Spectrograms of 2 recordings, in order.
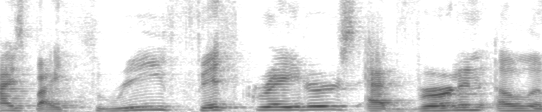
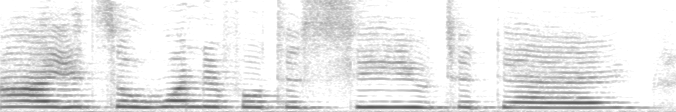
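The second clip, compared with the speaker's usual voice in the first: very high, squeaky, tiny mouse voice; 14 semitones higher, 4 dB quieter than usual. Greeting the children after being called out: Miss Mousie voice. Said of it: "Let's call out my friend Miss Mousie".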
